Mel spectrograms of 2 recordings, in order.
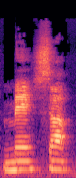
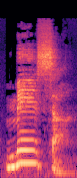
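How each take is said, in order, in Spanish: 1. Las dos sílabas son iguales, robótico y plano. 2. El acento está en la primera sílaba. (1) "la robótica" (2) "fuerte la primera"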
